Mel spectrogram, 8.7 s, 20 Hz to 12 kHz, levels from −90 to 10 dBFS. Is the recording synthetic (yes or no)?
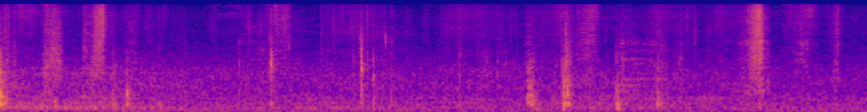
no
